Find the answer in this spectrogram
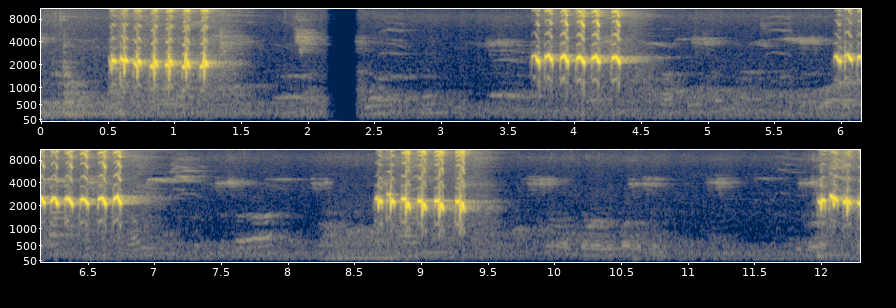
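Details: Female yellow-vented bulbul calling for a male, used as a lure: five regular bursts of fast buzzy pulsed notes, each about half a second long, repeated roughly every two and a half to three seconds in near silence.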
